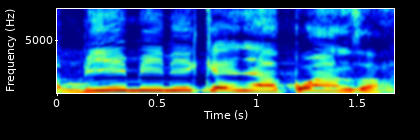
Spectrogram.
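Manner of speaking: hammed-up declaration of party loyalty; mock party supporter. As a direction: hold the slogan out like a rallying cry. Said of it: "it's like somebody who is saying".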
